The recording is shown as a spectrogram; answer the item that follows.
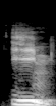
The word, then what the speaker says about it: één: Then you have to really make a difference in the pronunciation. Ga één keer, and not ga een keer naar daar.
